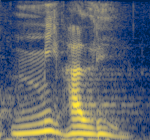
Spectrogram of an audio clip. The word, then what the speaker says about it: Mihaly: Das ist sein Vorname, der wird ausgesprochen Mihaly. Also sprechen wir mal zusammen Mihaly. Okay, macht ihr gut.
